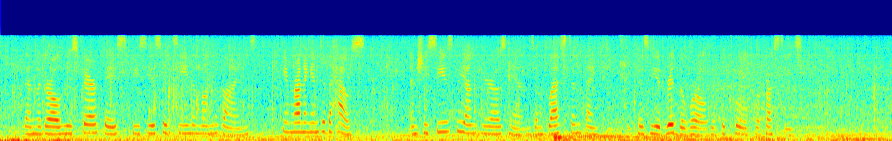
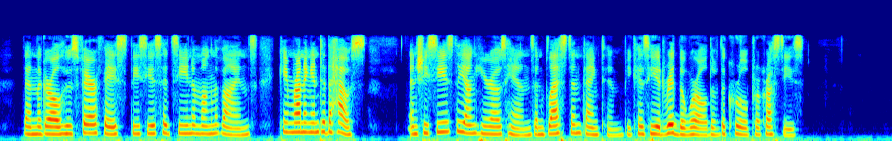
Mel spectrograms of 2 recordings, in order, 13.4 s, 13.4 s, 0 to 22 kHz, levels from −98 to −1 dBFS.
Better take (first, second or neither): second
